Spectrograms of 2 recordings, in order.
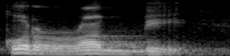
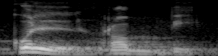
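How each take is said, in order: First: The L merges fully into a doubled R. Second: The L is pronounced clearly before the R. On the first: The speaker calls it right. "tapi dibacanya qur rabbi" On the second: The speaker calls it wrong. "bukan kul rabbi ya"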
